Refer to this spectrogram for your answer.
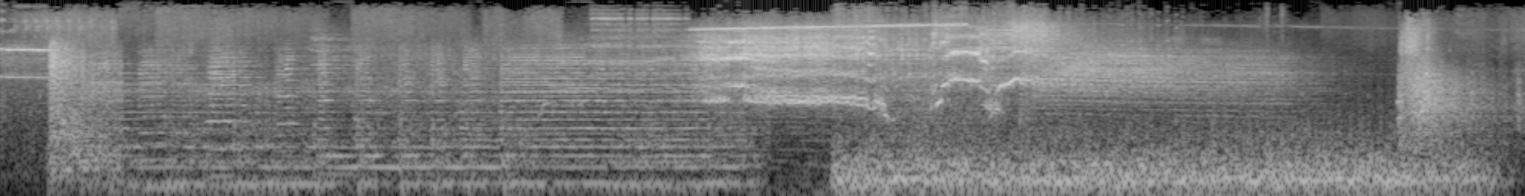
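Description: A nuclear explosion: eerie, sustained ringing tones swell, then a huge, continuous roaring rumble takes over and holds loudly for several seconds before cutting off abruptly. No one speaks.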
